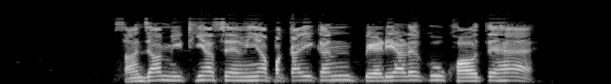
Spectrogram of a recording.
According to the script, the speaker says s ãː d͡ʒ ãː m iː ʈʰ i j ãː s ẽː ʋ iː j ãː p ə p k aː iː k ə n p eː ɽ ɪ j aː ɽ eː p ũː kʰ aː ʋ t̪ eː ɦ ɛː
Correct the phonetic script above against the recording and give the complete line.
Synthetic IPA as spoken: s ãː d͡ʒ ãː m iː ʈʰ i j ãː s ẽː ʋ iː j ãː p ə k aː iː k ə n p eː ɽ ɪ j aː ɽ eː k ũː kʰ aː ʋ t̪ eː ɦ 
